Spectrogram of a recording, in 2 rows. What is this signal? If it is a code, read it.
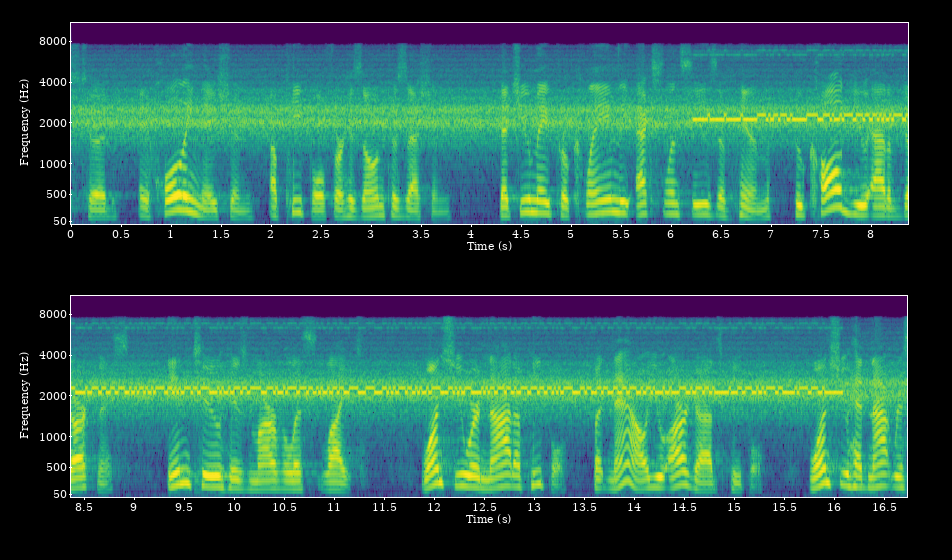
RTTY (45.45 baud, 170 Hz shift), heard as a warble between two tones, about 2200 Hz centre, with radio static and a narrow filter. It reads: THE REMAINDER OF THE FLOOR FORMS A ROLLING, UNEVEN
